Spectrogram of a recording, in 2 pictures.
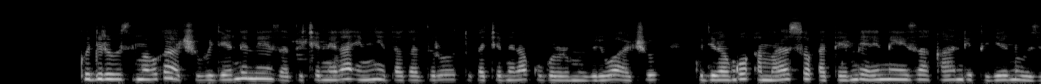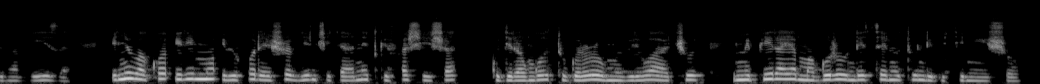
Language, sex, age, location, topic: Kinyarwanda, female, 50+, Nyagatare, education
